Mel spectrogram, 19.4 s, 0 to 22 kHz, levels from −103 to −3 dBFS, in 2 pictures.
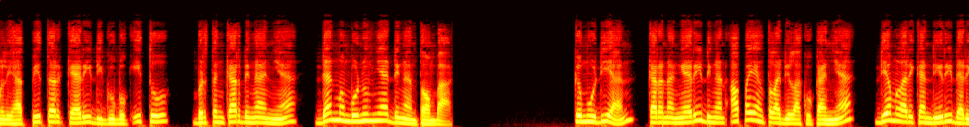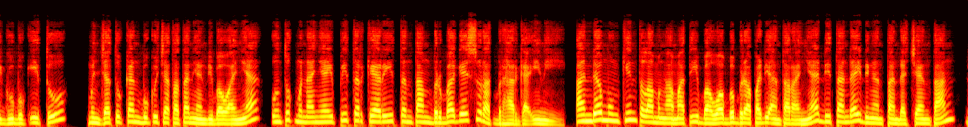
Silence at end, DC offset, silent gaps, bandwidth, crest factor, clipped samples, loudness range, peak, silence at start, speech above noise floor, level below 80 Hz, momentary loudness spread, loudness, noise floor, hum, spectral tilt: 0.15 s; under 0.1%; 4.63-4.87 s; 11 kHz; 16 dB; under 0.1%; 2 LU; -8 dBFS; 0 s; over 68 dB; -50 dBFS; 5 LU; -23 LUFS; under -90 dBFS; none; -8 dB/octave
